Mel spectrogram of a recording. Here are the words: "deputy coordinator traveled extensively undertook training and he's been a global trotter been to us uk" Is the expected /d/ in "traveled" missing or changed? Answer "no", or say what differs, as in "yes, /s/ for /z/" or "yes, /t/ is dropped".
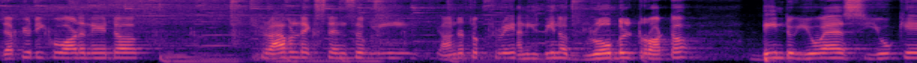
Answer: no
